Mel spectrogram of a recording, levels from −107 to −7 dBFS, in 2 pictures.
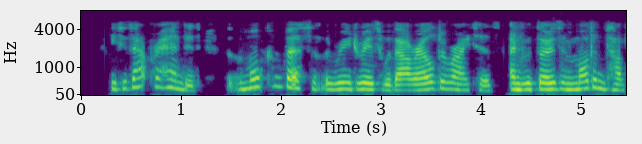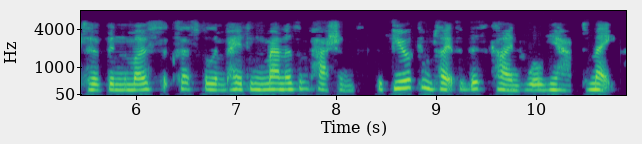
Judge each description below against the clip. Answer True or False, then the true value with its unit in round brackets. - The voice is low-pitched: False (215 Hz)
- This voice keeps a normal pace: False (230 wpm)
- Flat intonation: True (2.3 semitones)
